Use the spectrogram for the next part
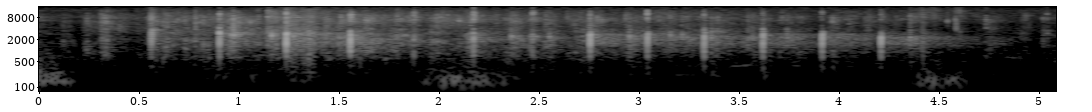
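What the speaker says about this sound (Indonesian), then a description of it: "Tepuk tangan untuk Raisa." Scattered clapping at an Islamic religious lecture in Indonesia, a dozen or so sharp, fairly evenly spaced claps from a few people in a quiet hall, faint and sparse rather than a full ovation.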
